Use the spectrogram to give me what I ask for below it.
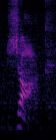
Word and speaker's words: Jacques: like mispronouncing it and all but it's actually pronounced jacqu just letting you guys know now this level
